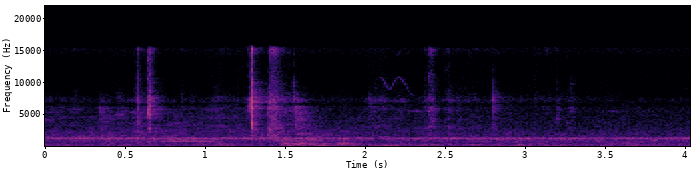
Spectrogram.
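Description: Scissors and an orchid's flower stalk being handled: a few faint clicks, the sharpest about a second in, over a faint steady tone.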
